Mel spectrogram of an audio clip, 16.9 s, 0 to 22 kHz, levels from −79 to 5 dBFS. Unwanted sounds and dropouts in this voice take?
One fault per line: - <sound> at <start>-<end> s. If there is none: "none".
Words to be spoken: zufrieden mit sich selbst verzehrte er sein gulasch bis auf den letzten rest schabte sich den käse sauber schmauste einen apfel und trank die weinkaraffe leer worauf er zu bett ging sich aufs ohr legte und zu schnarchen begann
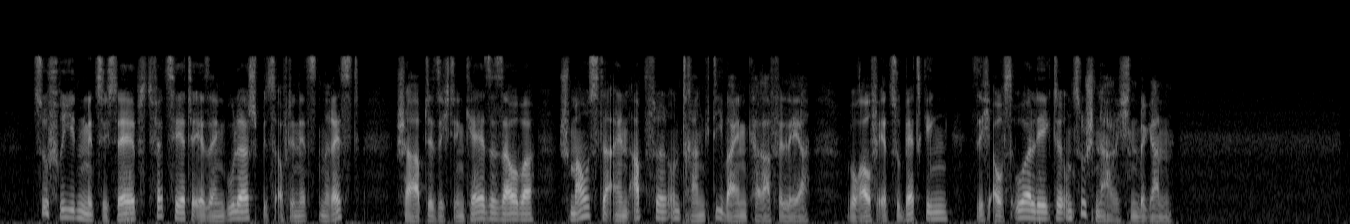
none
